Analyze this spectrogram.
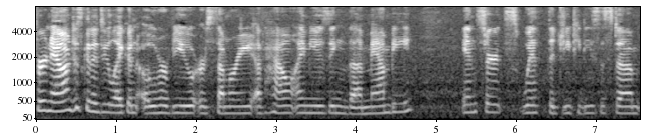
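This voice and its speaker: A woman with an ordinary speaking voice, medium pitch, fairly even intonation and a moderate pace. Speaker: planner and productivity YouTuber. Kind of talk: tutorial. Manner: casual, chatty with fillers.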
